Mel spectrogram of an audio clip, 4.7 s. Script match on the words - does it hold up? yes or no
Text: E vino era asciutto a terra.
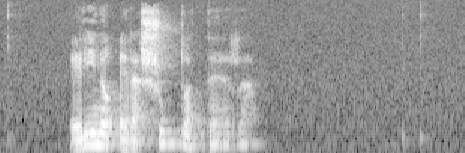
yes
